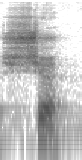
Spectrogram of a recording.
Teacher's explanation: E o S com cedilha embaixo representa o som Sh, a fricativa pós-alveolar surda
